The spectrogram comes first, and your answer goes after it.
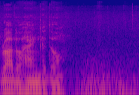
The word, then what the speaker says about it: Ratonhnhaké:ton: already anyway who are you my name is rado hangido right well i'm not even going to try and pronounce that now tell me why you're here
